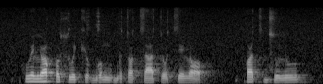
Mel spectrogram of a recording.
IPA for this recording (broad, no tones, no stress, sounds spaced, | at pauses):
kʷʰ e l u qʷ ɪ sʷ ɛ t͡ʃ o ɡ o ŋ o ɡʷ a t ɔ t͡s a t o t͡s e l ɔ | qʷ e t͡s d͡z u l u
